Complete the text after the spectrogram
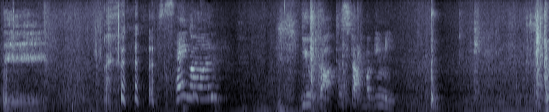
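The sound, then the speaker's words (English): Several sharp, irregular thumps of a young son banging on a door, coming in short bursts while a person talks over them. “And my son is banging on the door again.”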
